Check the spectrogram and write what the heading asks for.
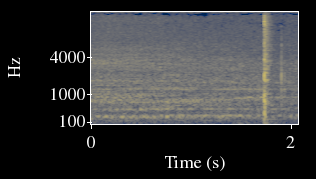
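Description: Steady hum of a cooling fan with a faint tone, and one short click near the end.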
